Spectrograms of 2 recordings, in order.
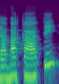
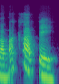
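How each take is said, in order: First: The final vowel sounds like 'i'. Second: The final vowel sounds like a clear 'e'. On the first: "A gente lê abacate" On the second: "mas se escreve abacate"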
